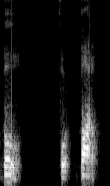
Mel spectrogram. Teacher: a glottal stop like cockney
